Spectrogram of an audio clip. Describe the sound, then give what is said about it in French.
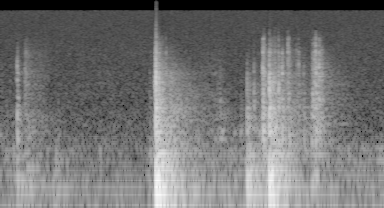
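A door being opened: a solid thunk of the latch and handle, followed by a few rattling, knocking bumps as it swings, with no voices. “Lorsque tout fut mis en place, la porte s'ouvrit.”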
